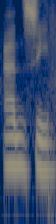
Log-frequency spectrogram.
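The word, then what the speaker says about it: adze: I know it's spelled funny, but it's called ads. Ads. It's spelled very weird.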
